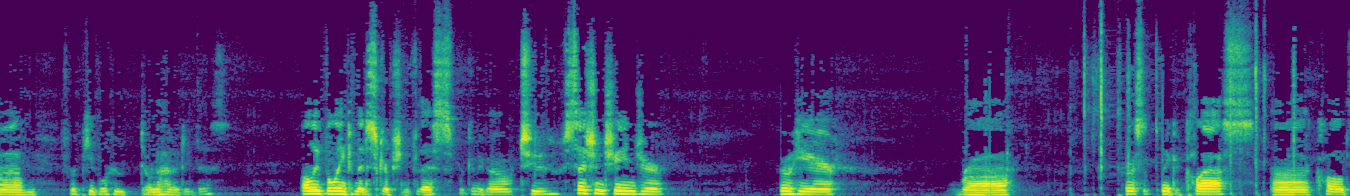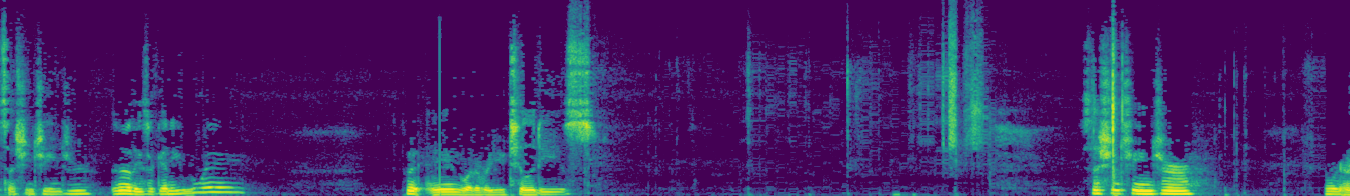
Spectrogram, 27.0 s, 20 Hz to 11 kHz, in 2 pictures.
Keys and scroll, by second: 10.6 ctrl+c, 11.1 alt+Tab, 11.6 alt+Tab, 12.1 alt+Tab, 12.3 alt+Tab, 25.7 alt+Tab, 26.8 ctrl+a.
